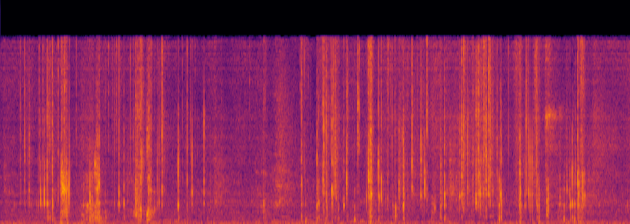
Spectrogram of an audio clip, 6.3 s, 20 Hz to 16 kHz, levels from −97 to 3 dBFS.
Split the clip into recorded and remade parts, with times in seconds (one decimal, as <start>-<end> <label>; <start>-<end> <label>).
0.0-2.7 remade; 2.7-3.3 recorded; 3.3-6.3 remade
